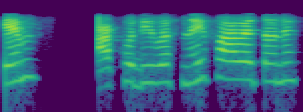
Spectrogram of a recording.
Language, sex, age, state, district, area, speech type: Gujarati, female, 30-45, Gujarat, Kheda, rural, conversation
